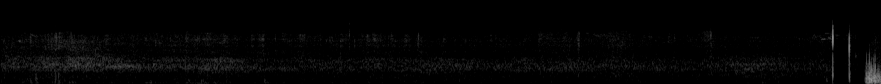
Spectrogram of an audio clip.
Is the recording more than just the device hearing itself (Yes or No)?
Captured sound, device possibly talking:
No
